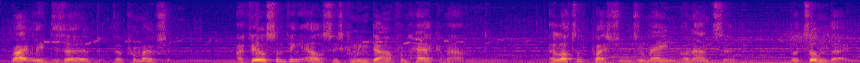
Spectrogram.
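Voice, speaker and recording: Man acting a high-pitched, earnest rabbit starship captain. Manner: measured, commanding, declarative. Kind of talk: space opera audio drama acting.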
